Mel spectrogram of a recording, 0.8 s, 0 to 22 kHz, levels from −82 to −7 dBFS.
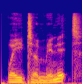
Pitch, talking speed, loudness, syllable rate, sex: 100 Hz, 220 wpm, -15 LUFS, 7.3 syllables/s, male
